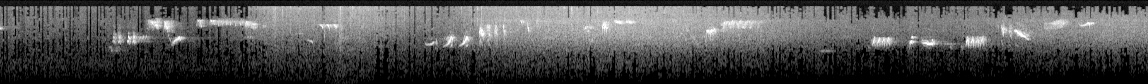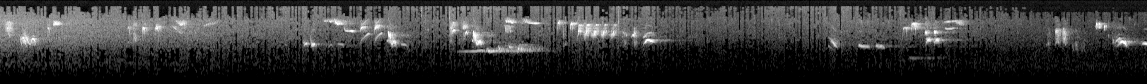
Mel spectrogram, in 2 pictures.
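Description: Small birds chirping and calling in short bursts throughout, over quiet outdoor background hiss that swells into a soft rushing noise during the first ten seconds.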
